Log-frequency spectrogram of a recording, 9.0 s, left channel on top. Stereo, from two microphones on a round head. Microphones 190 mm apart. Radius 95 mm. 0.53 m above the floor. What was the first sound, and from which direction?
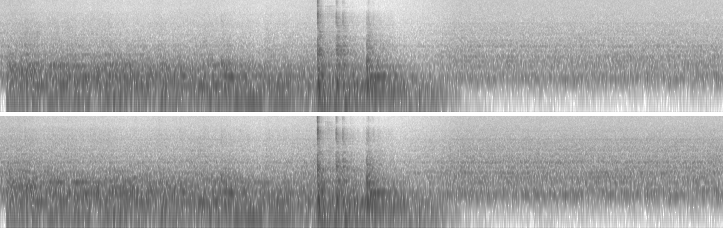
A sliding door, 20° right (ahead or behind).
